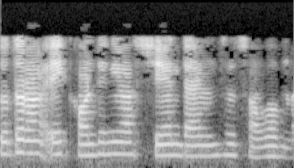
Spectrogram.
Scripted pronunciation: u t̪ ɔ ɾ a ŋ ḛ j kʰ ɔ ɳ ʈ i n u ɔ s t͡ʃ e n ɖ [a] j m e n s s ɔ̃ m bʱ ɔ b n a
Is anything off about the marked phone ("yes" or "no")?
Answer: no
